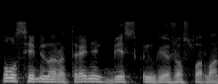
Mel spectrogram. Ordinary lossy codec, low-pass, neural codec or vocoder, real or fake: none; none; codec, 16 kHz, 2 kbps, FunCodec, trained on LibriTTS, 25 frames a second; fake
